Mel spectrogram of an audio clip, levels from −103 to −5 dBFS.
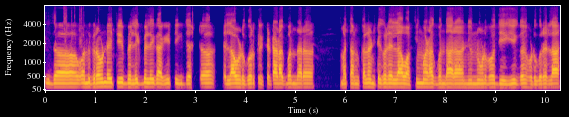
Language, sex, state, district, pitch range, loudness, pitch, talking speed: Kannada, male, Karnataka, Belgaum, 125-130 Hz, -21 LUFS, 130 Hz, 150 wpm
